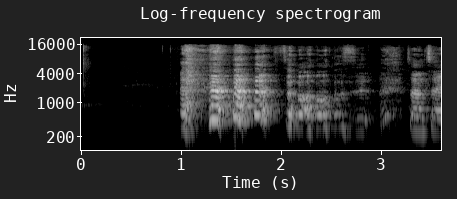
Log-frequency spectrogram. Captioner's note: laughing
